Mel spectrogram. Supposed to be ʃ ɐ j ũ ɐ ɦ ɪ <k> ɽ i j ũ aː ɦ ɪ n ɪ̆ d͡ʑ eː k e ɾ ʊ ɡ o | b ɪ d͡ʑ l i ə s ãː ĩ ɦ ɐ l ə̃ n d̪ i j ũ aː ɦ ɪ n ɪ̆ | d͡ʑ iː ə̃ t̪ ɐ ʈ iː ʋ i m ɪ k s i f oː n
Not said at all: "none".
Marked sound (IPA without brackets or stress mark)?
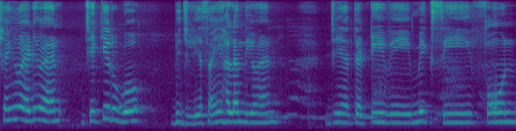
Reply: none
